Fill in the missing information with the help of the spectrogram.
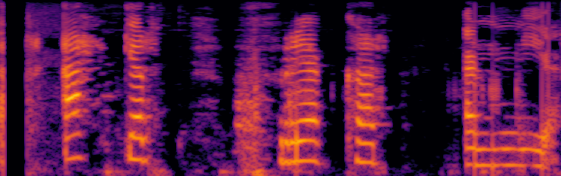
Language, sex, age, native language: Icelandic, female, 6, Icelandic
